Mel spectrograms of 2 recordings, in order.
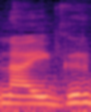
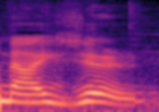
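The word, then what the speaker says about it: Niger: ये बताइए, बहुत सारे लोग इसको प्रोनाउंस करते हैं नाइजर भी बोल रहे होते हैं, नाइगर भी बोल रहे होते हैं, बिकॉज जी से इसको लिखा जाता है। जी, लेकिन जी। इसके जो असल प्रोनाउंसिएशन है, जो सीखी जाती है चीज़, वो आके सिखानी चाहिए, वो है नाइजर।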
